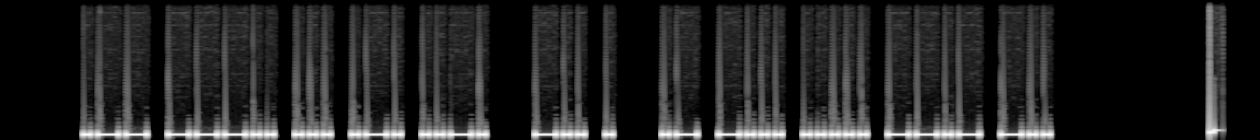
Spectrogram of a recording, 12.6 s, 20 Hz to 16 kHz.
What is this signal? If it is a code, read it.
Morse code, heard as a keyed tone, about 17 wpm, 700 Hz. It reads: W8SRF DE AB5QD
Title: USA Callsign DE Callsign - 5 Characters - 17wpm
